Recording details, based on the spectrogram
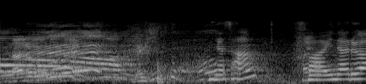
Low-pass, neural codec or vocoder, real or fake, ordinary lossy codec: none; none; real; none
